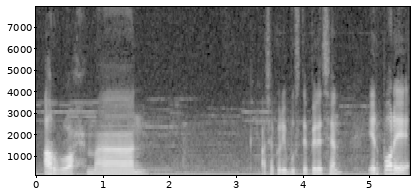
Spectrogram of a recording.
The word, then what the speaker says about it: আর রহমান: আমরা লামটা দেখতে পাচ্ছি এটা উচ্চারিত হচ্ছে না উচ্চারণের সময় তাহলে আমরা এর জন্য লামটাকে স্কিপ করে আমরা মোটেও আল রহমান এভাবে না পড়ে আমরা পড়ছি আর রহমান আশা করি বুঝতে পেরেছেন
